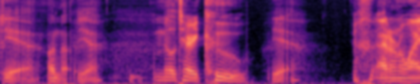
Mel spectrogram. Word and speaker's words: coup: that's how pronounced it I don't think the p is um pronounced yeah yeah military coup yeah I don't know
